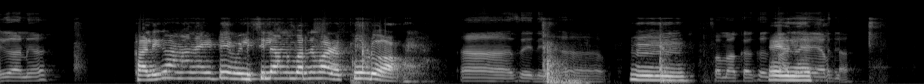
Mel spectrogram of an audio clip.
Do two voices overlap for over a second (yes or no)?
no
